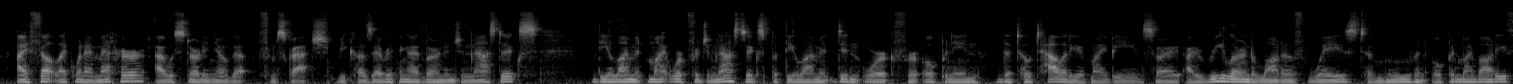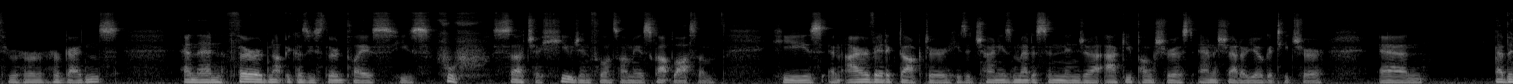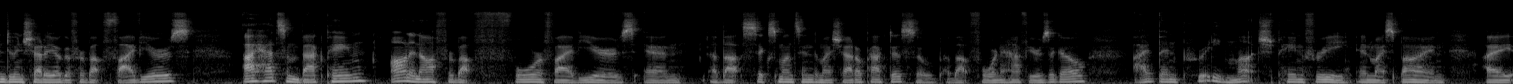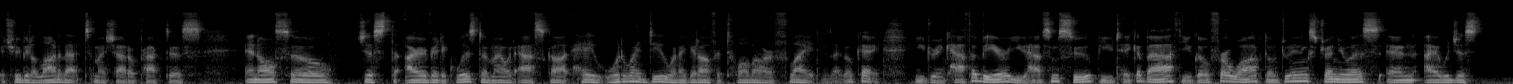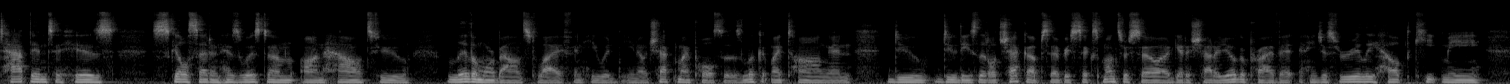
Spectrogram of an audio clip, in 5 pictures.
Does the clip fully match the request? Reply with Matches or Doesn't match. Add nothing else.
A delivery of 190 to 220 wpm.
Matches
